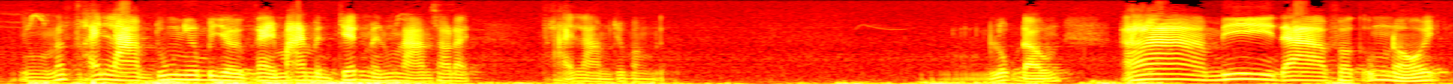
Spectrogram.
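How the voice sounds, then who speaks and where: A man giving an informal Buddhist dharma talk, telling stories with animated, earnest emphasis. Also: mid-range voice, slight background noise. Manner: animated, earnest storyteller who keeps repeating the Buddha's name. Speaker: Buddhist lay teacher.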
